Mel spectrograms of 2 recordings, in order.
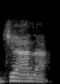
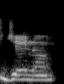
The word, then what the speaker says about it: Jaina: I see Miriam and Janna or Janna um it's jaina okay all right sorry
